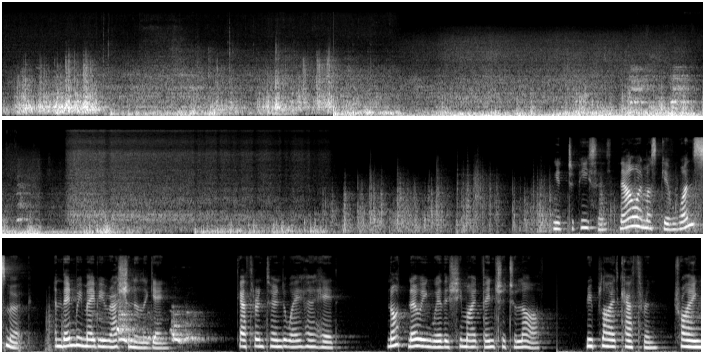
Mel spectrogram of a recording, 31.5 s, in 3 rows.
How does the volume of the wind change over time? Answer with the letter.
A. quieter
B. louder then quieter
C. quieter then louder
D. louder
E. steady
A.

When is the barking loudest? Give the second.
23 s.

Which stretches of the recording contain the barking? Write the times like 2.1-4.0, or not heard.
9.4-10.9, 22.4-23.9.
